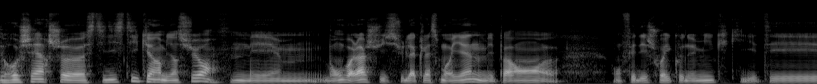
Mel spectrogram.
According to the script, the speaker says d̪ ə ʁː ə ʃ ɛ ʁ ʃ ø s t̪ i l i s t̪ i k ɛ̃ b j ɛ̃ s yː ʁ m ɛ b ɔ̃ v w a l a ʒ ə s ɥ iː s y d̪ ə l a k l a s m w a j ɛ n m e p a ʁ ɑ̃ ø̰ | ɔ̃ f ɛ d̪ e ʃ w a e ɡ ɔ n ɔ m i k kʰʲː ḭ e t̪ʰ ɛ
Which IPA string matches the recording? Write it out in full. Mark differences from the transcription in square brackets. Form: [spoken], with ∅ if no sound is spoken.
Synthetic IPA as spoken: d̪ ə [ʁ] ə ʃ ɛ ʁ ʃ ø s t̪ i l i s t̪ i k ɛ̃ b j ɛ̃ s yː ʁ m ɛ b ɔ̃ v w a l a ʒ ə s ɥ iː s y d̪ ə l a k l a s m w a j ɛ n m e p a ʁ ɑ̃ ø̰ | ɔ̃ f ɛ d̪ e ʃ w a e [k] ɔ n ɔ m i k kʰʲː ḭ e t̪ʰ ɛ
